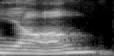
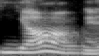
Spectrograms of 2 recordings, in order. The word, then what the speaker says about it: yang: And by the way, thank you for saying yang. Thank you for pronouncing it correctly. Maybe a lot of people don't know that it's yang. It's yin and yang.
